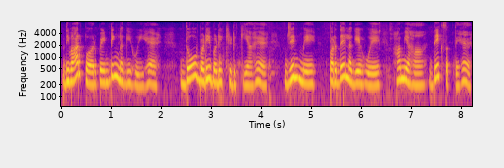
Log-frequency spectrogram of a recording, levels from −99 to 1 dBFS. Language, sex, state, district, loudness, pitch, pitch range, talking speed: Hindi, female, Himachal Pradesh, Shimla, -15 LUFS, 225 Hz, 200-255 Hz, 145 wpm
